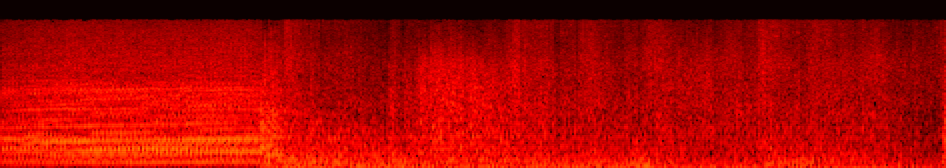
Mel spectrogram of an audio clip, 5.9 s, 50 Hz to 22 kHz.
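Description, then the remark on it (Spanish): A luxury car accelerates hard to 180 km/h on Paseo de la Reforma in Mexico City, its engine whining at a steady pitch before breaking into a loud, rough roar that holds for several seconds, with no voices. “Raimundo acelera a 180 kilómetros por hora”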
